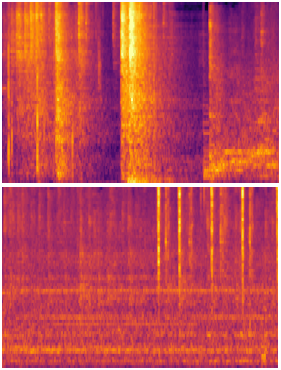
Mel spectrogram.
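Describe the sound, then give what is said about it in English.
A few quick knocks as someone bangs at lift buttons, then a harsh mechanical burst and a steady lift motor hum with grinding overtones, with faint clicks near the end, as the lift locks up stuck halfway between floors. “The lift will lock up if you go banging at the buttons.”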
